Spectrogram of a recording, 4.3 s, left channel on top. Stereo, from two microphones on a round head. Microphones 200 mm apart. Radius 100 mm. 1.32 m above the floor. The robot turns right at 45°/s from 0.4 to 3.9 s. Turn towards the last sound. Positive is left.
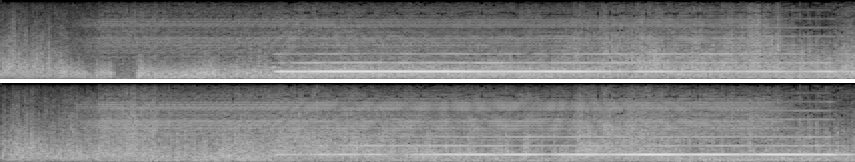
turn(degrees=-125)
